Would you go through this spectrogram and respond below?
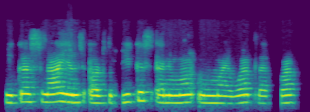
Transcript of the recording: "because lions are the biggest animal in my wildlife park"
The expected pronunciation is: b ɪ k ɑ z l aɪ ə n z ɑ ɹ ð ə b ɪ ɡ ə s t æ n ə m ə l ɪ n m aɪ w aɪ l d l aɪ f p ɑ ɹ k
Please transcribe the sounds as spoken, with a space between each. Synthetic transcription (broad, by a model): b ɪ k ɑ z l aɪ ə n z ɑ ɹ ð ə b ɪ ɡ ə s t æ n ə m ə l ɪ n m aɪ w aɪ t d l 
